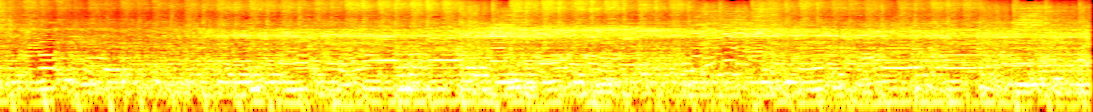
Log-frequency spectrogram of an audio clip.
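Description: Live rock band playing a song: distorted electric guitar with bass and drums, steady and unbroken.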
